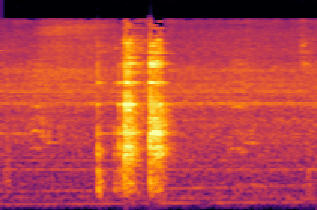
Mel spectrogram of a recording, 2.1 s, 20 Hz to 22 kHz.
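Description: Lengths of 2020 aluminium extrusion rail knocking together as they are handled and set down: a quick cluster of about three metallic clinks about a second in.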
